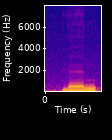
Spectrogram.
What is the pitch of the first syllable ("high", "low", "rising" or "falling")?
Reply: rising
